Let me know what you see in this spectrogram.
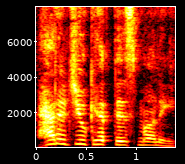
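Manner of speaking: play-acted, very high, alarmed, freaked-out voice. Recalling coming home at eight with money, imitating a freaked-out aunt. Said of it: "my aunt was freaking out".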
